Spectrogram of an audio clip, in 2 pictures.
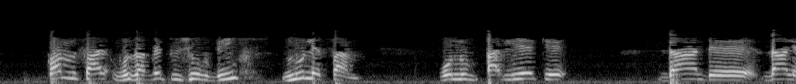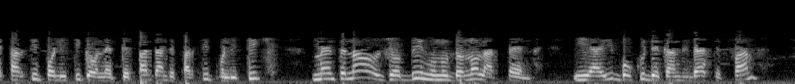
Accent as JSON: {"language": "French", "town": "Kindu", "region": "Maniema", "country": "DR Congo", "said": "de Kindou."}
